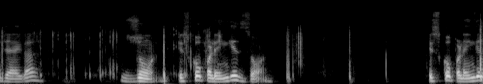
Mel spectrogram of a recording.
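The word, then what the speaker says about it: Sohn: ये हो जाएगा जोन।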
